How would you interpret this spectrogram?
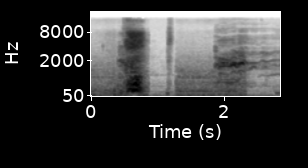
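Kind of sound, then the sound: human body sound, sniffling and sneezing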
